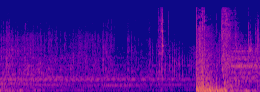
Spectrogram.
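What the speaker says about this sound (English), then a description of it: "It is insanely hard to hit a rope with a gun like that" A single sharp gunshot aimed at a rope in Grim Dawn rings out loudly after a stretch of ambient game sound and music, with its echo trailing off.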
